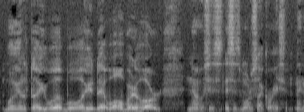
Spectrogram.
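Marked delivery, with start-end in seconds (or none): 0.1-2.4 loud hammed-up Southern good ol' boy; mock Southern drawl. Nascar driver after hitting the wall, mock Southern accent. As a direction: ham up a Southern racer, loud and high. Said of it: "It's not like nascar where they crash".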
